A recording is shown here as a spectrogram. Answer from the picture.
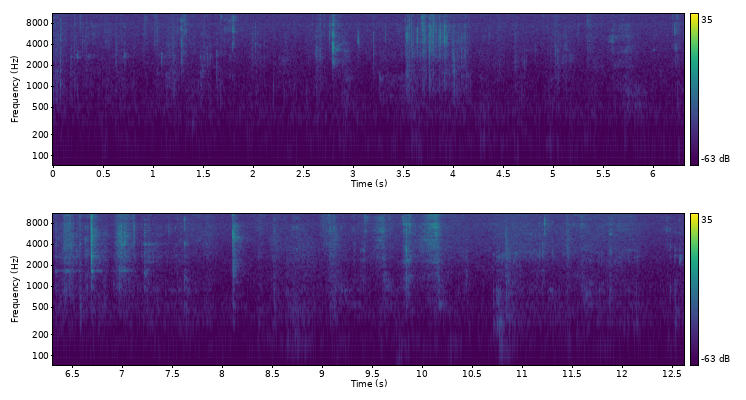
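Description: Faint close-up chewing and biting of a cheesesteak sub on a toasted roll: wet mouth clicks and small crunches scattered through, in a couple of busier clusters.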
